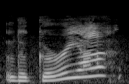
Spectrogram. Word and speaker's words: Liguria: I also love the history, too, as we travel to, and pardon my Italian pronunciation, I'll need your help here, for classic recipes from Liguria. Is that how you say that? – You've got it perfect.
